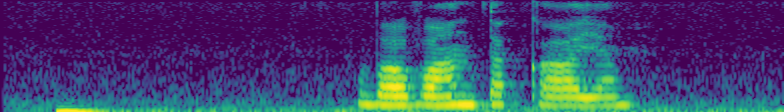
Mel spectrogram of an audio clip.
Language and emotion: Russian, neutral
